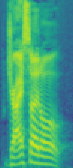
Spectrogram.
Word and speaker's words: Draisaitl: And Draisaitl, how do you say his name? – You got it. – Draisaitl.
